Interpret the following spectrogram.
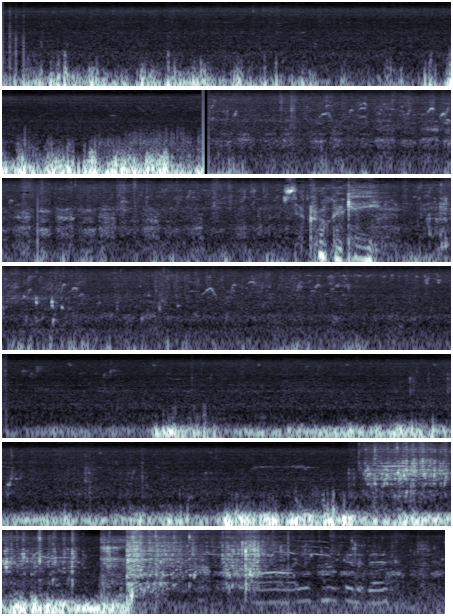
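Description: A husky-type dog wading in a shallow lake, water sloshing and trickling around its legs. A low rumble comes and goes, loudest at the start and again in the second half.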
